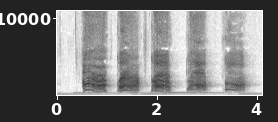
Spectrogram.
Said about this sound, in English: Like a sudden storm, a summer storm cloud, they swirled around the cake, pecking, nipping, flapping, picking.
